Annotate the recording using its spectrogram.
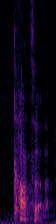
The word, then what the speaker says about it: Qatar: By the way, that's actually how it's pronounced. It's not Qatar or Qatar, it's Qatar. The actual Arabic way is a little bit more like Qatar.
